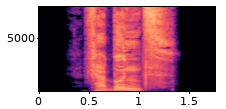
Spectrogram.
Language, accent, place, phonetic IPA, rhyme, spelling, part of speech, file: German, Germany, Berlin, [fɛɐ̯ˈbʊnt͡s], -ʊnt͡s, Verbunds, noun, De-Verbunds.ogg
- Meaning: genitive of Verbund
